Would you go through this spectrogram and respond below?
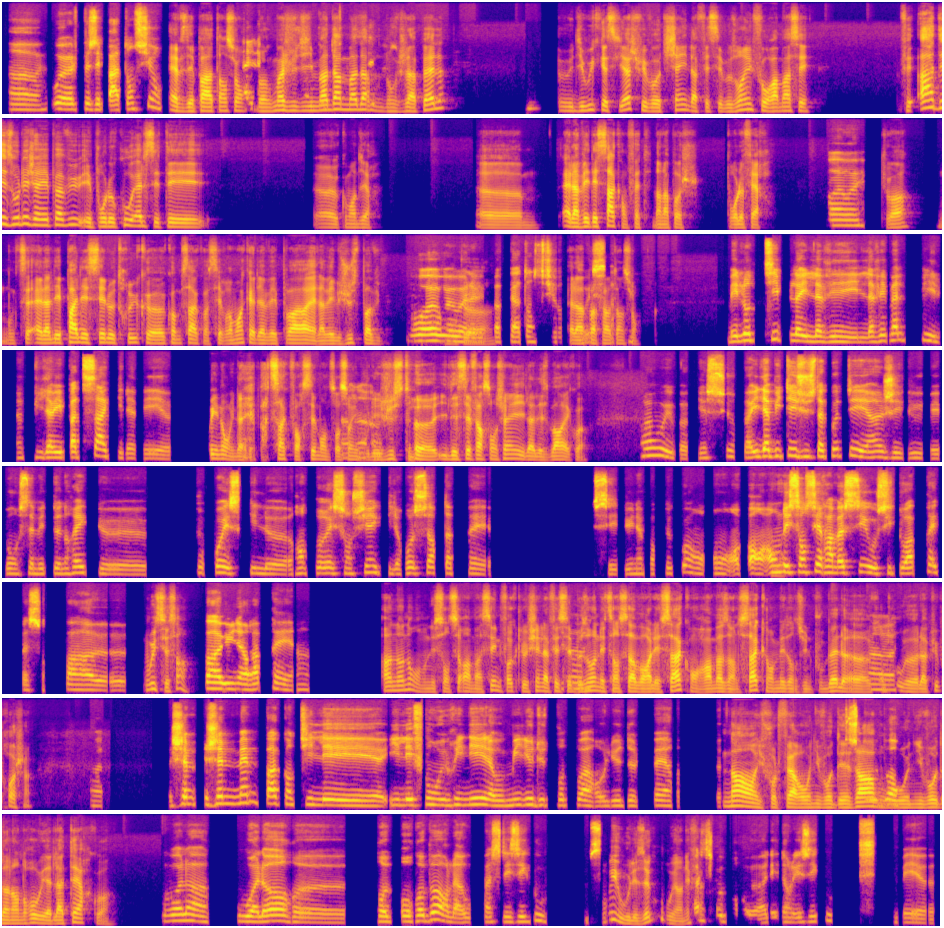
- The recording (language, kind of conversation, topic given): French, unstructured, Quel animal de compagnie préfères-tu et pourquoi ?
- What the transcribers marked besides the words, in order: static; unintelligible speech; distorted speech; other background noise; put-on voice: "Ah désolé, j'avais pas vu"; tapping; unintelligible speech; laughing while speaking: "il avait pas de sac, forcément"; unintelligible speech; unintelligible speech; unintelligible speech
